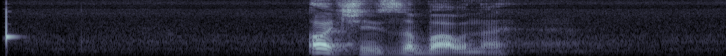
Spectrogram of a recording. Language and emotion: Russian, positive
